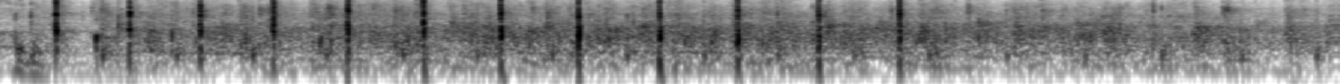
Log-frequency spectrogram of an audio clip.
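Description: A large hall audience applauding. One person's claps, close to the microphone, stand out as a steady run of about four a second and fade towards the end.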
